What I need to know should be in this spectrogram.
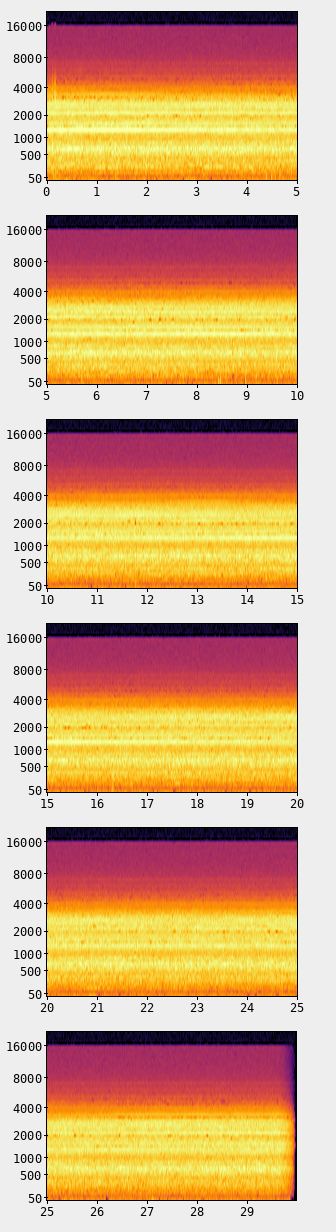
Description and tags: Contact mic recording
